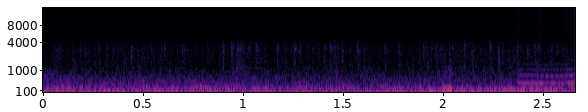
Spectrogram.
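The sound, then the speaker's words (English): Steady rain falls continuously, a dense, even wash of noise with a deep rumbling undertone and no voices, holding at the same level for the whole stretch. “I like the sound of the rain.”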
